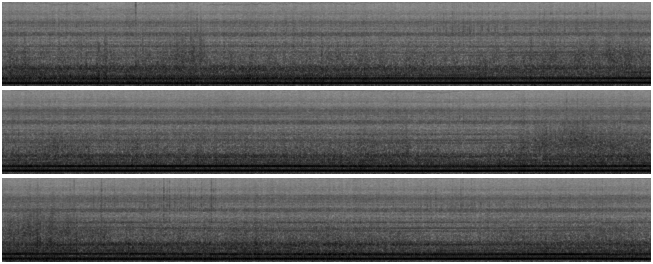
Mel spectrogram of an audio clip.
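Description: Motorcycle engine running at a steady cruise, an even drone that rises a little in pitch past the middle and then settles back.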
